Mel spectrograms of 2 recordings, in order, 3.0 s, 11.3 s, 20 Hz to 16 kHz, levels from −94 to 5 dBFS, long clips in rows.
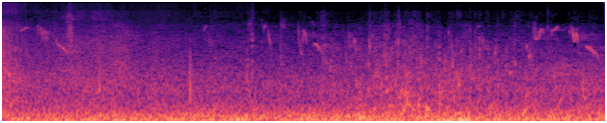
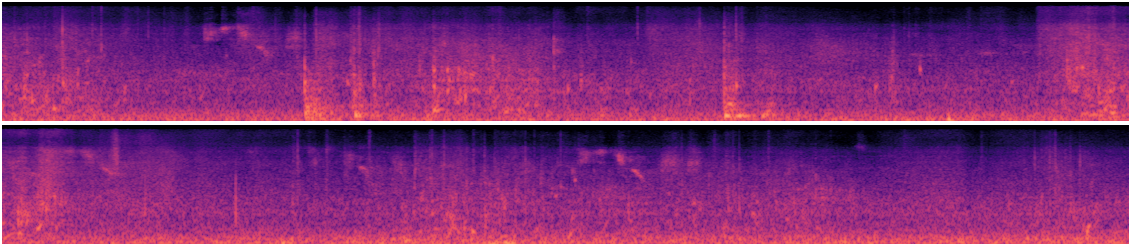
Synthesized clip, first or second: second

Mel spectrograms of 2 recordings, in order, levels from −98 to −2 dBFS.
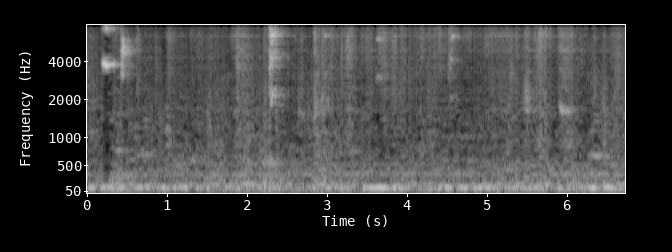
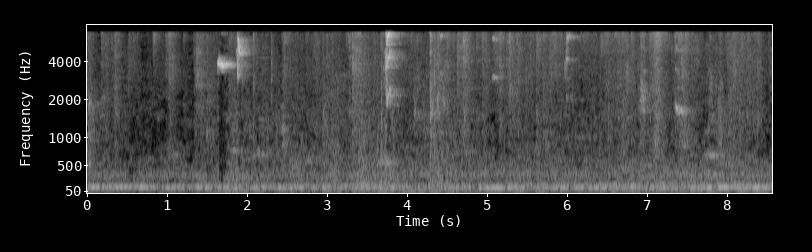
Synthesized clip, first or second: first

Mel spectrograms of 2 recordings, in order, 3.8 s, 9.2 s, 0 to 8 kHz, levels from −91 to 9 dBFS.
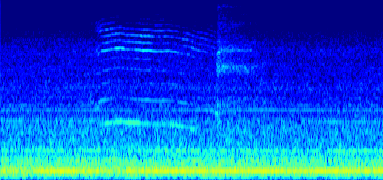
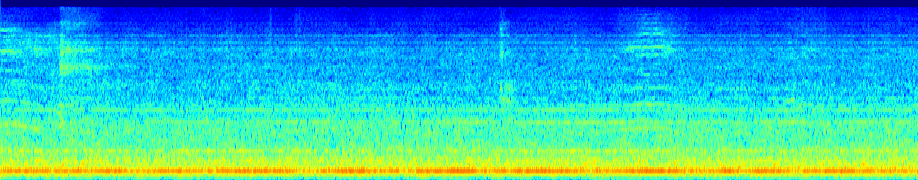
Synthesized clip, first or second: second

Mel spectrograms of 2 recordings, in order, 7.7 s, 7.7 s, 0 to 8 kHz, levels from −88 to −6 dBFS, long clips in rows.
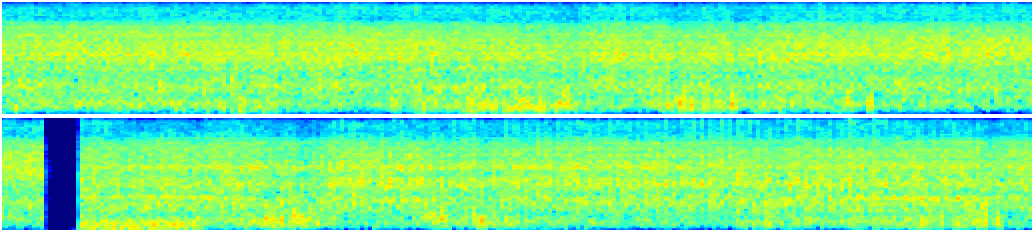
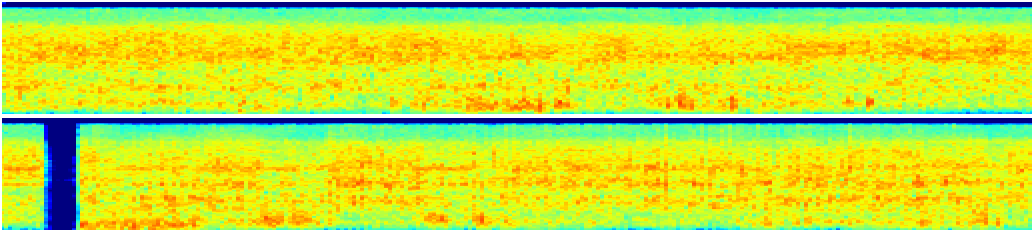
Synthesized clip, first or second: second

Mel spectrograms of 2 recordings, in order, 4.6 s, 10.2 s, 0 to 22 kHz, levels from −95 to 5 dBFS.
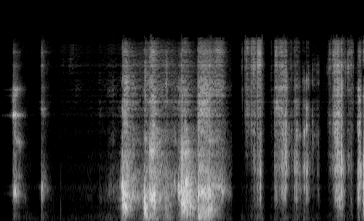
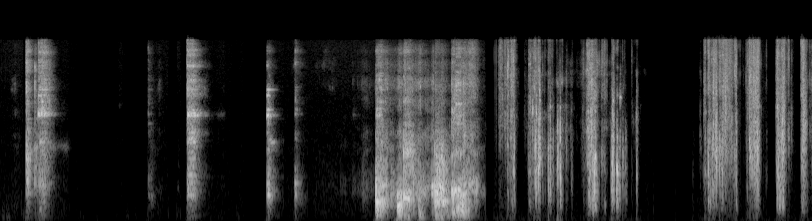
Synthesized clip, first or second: first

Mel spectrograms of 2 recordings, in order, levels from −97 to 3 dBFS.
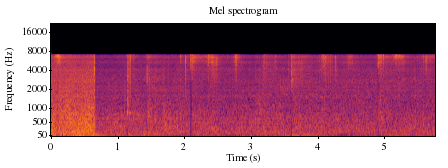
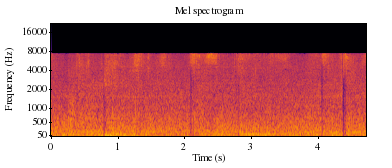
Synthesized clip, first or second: first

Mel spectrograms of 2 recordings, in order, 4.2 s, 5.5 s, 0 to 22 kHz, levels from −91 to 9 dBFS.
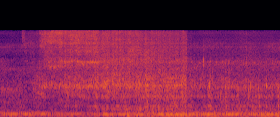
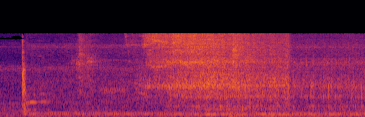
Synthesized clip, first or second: first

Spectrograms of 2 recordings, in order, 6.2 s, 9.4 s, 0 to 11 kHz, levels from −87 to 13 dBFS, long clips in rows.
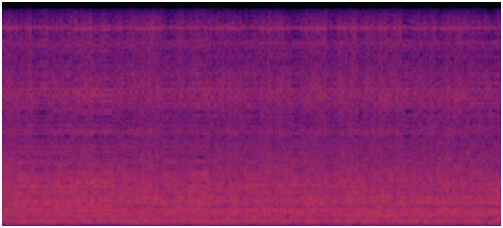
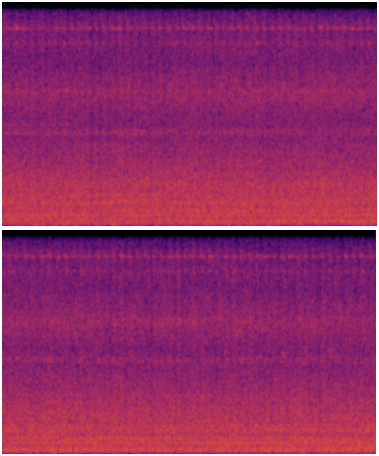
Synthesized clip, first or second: first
